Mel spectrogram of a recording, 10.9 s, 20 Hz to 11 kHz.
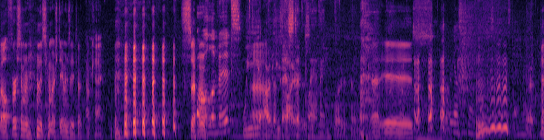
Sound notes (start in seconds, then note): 2.3 laughing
